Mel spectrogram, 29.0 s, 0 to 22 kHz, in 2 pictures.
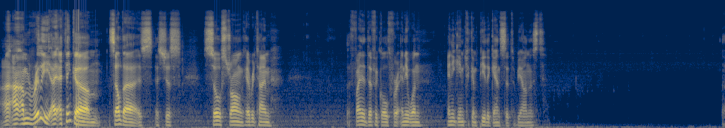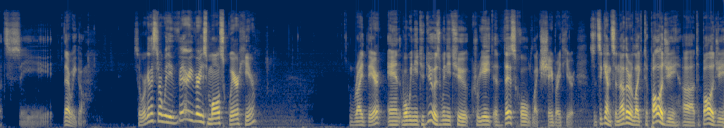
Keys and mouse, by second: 1.8 click, 3.3 shift+middle drag, 4.8 shift+a, 6.8 g, 7.4 click, 8.6 r, 15.3 ctrl+click, 15.8 s, 17.0 click, 19.4 g, 20.9 click, 26.2 g, 27.4 click, 28.4 Tab.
